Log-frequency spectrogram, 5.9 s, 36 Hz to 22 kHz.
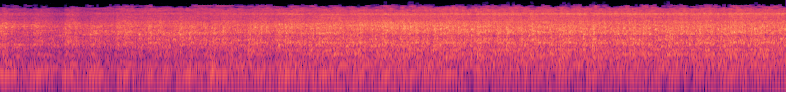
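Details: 2001 Yamaha FZS600 Fazer at idle: rough, uneven beat with revs drifting up instead of holding steady, hunting idle.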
